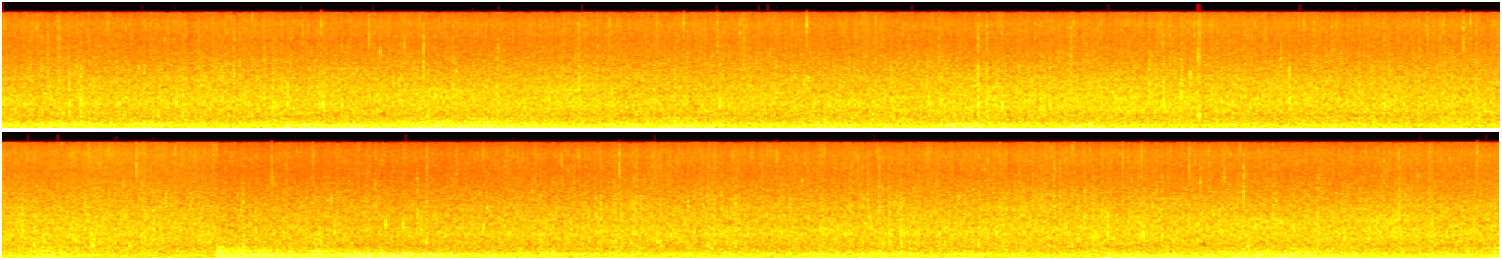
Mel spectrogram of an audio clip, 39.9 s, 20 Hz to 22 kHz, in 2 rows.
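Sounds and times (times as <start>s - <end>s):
rain falling: 0.0s - 39.9s
thunder rumbling: 22.8s - 26.3s.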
